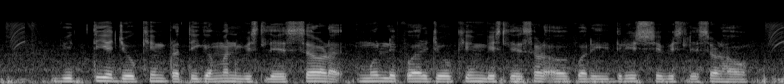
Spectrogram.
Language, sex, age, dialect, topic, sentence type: Bhojpuri, male, 18-24, Western, banking, statement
